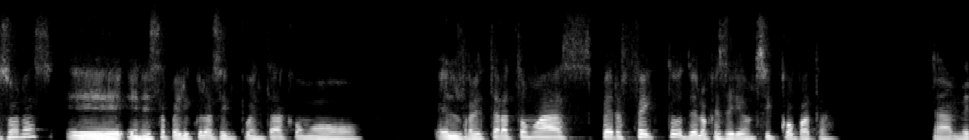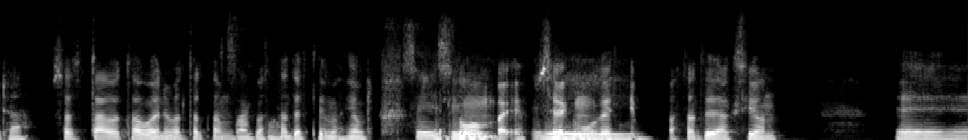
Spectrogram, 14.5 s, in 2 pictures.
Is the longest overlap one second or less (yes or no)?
no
